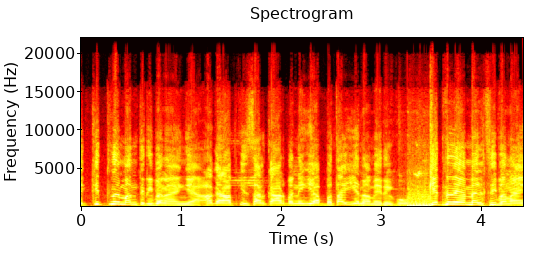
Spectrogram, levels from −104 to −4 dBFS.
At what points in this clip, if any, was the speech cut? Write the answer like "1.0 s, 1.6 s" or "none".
3.3 s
